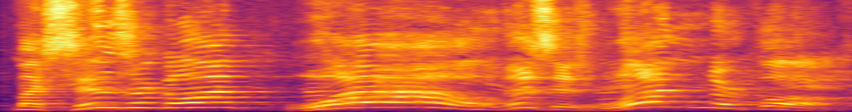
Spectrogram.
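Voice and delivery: acted-out burst of joyful disbelief; overjoyed and emotional. Saved sinner hearing the good news, overjoyed and amazed. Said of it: "I gotta get excited about that".

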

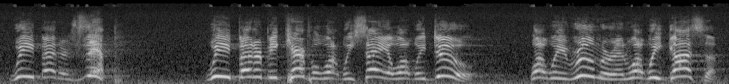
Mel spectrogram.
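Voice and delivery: high, loud warning from the pulpit; forceful preaching. Acted. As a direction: drive each phrase home with force.

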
